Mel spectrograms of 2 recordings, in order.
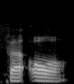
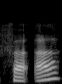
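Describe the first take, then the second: First: The hamza sounds heavy and dark. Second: The hamza sounds light and thin. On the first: The speaker calls it wrong. "they'll make the hamza heavy" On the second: The speaker calls it right. "rhyme your hamza with the fa, keep it light"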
